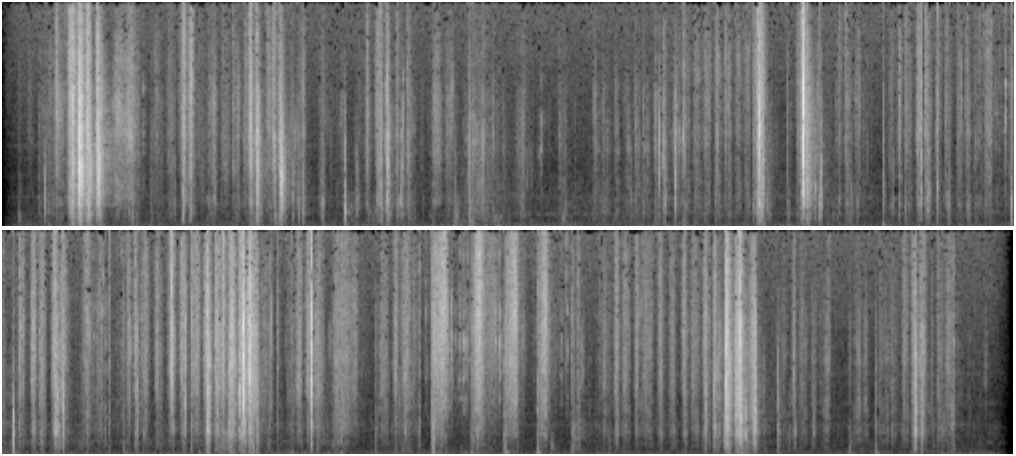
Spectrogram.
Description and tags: Pencil erasing
Me erasing a lead drawing on paper.
pencil, erase, eraser, write, drawing, draw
